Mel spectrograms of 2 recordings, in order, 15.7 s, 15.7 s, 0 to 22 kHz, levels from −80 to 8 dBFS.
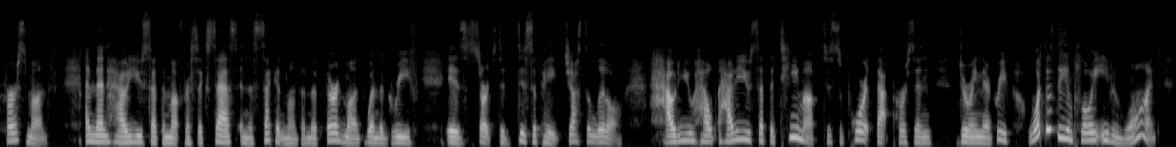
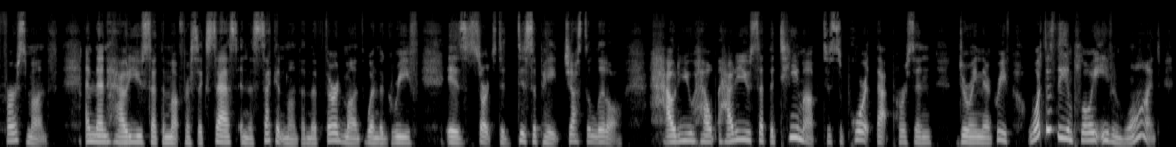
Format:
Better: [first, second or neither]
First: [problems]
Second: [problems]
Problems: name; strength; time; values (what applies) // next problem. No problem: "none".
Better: second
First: muffled; very; fading above 3.5 kHz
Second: none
